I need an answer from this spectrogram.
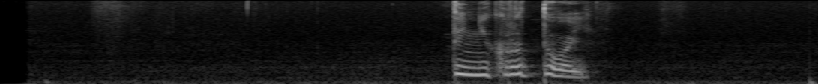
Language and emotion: Russian, angry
